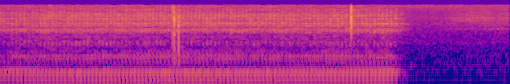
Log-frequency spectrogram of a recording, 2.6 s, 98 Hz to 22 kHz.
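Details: Loud snoring from a 1.5-year-old Boxer dog: a steady low rumbling snore lasting about two seconds, then quiet.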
